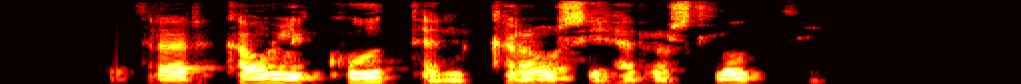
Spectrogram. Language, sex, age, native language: Icelandic, male, 30-39, Icelandic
